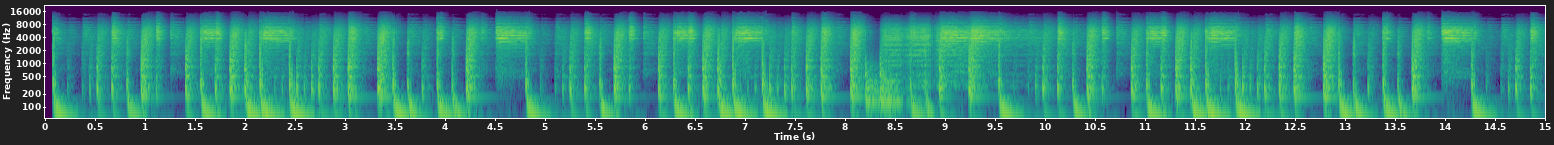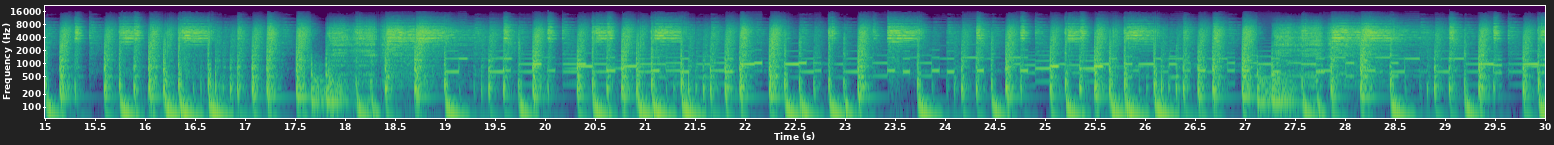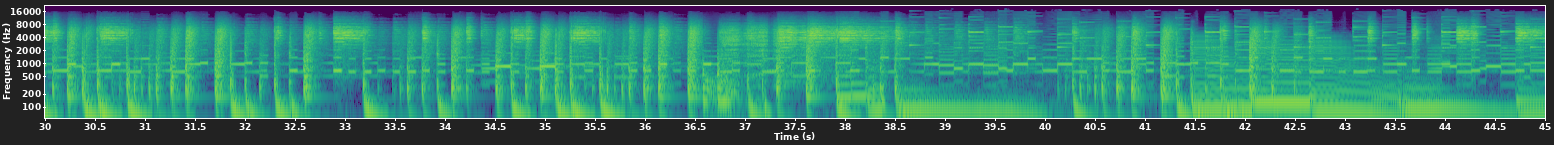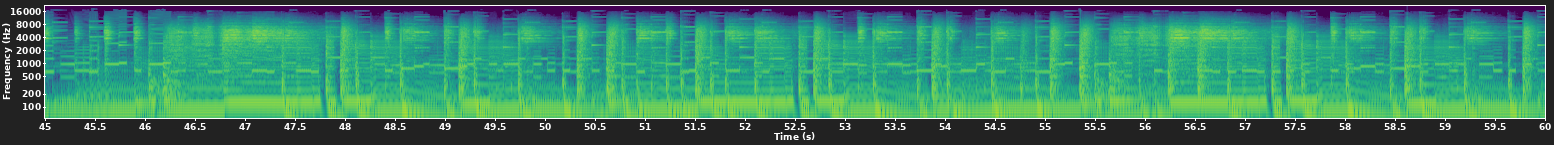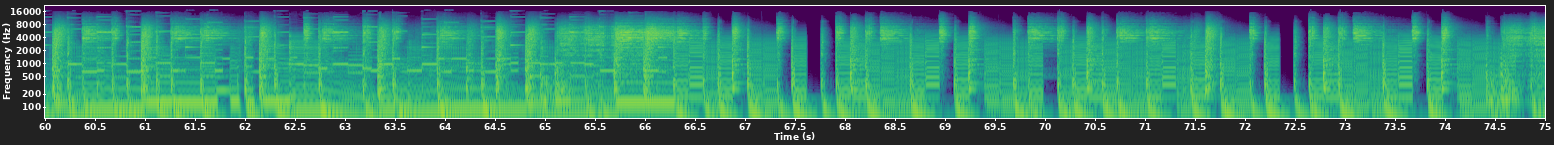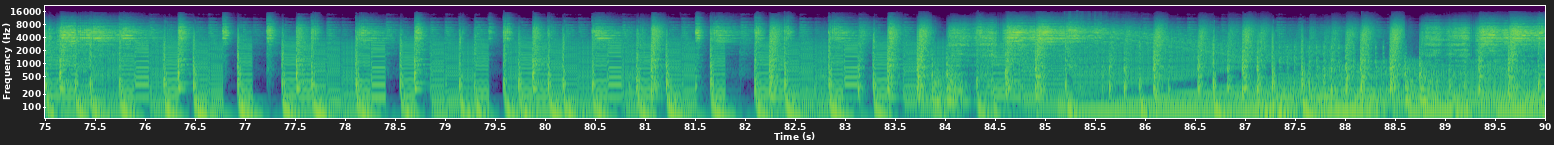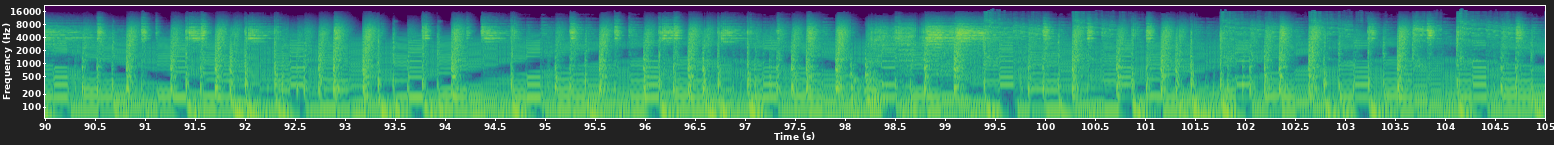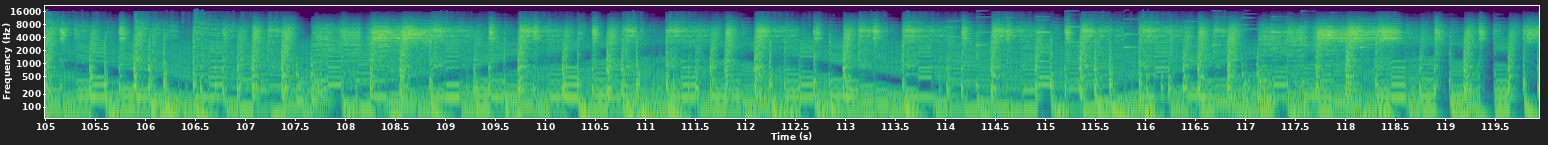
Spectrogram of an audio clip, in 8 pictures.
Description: These "songs" are just the results of me playing with Renoise. I usually drop some sounds to the timeline and listen to them looped.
